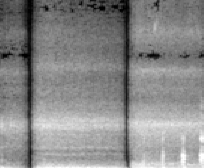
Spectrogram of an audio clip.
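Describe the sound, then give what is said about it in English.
A voice imitates heavy, raspy breathing, with loud noisy inhales and exhales broken by brief pauses, ending in a couple of short throaty catches. “I was filming my mom the other day and you can just hear this like child molester breathing like...”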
